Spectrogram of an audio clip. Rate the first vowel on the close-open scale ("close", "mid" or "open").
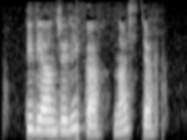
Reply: close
